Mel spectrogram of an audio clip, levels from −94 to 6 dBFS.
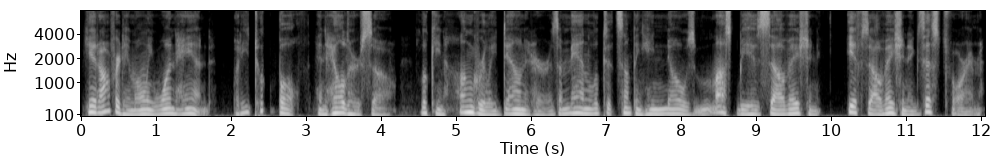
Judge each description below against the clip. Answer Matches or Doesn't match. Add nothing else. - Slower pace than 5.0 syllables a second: Matches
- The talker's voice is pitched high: Doesn't match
